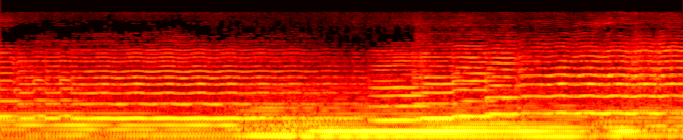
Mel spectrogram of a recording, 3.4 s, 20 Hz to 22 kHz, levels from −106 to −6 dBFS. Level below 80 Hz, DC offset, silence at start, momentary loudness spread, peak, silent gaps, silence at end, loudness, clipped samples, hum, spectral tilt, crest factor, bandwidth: -56 dBFS; under 0.1%; 0 s; 7 LU; -16 dBFS; none; 0 s; -29 LUFS; under 0.1%; none; -6.5 dB/octave; 14 dB; 9 kHz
